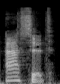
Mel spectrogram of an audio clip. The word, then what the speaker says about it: acid: 后面的 acid 也是梅花 a 啊。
